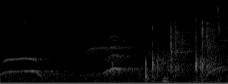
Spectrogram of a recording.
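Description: A pause between words: steady room tone of a large hall, with a few faint, brief pitched sounds.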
